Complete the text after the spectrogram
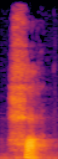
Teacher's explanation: And then for the throat, ha. Notice it's not ah, it's not a glottal stop, ha.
